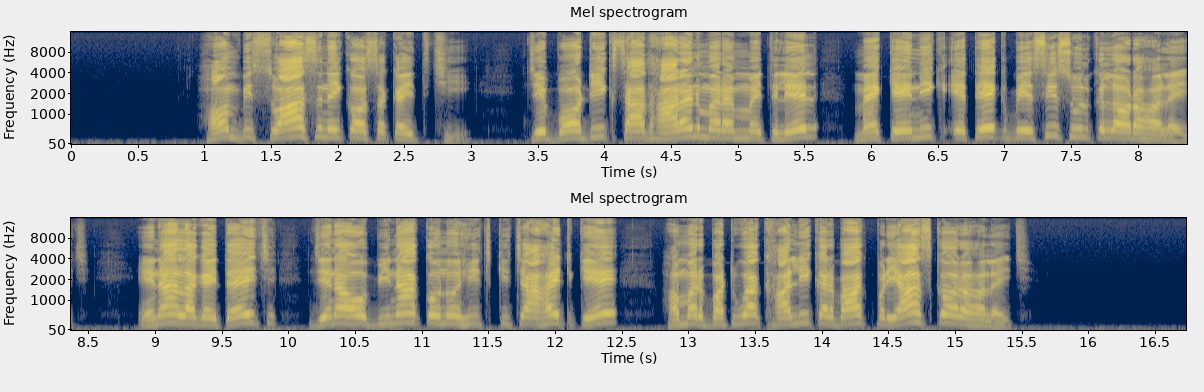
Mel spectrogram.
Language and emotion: Maithili, angry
